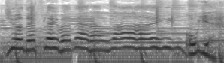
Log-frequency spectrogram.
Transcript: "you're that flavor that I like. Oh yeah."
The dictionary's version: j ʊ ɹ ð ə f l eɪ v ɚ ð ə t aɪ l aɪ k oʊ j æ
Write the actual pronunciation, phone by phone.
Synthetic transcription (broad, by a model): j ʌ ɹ ð ə f l eɪ v ɚ ð ə t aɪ l aɪ oʊ j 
